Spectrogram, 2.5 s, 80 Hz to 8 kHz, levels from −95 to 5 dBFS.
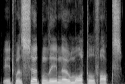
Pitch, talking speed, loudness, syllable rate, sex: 130 Hz, 145 wpm, -16 LUFS, 3.9 syllables/s, male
